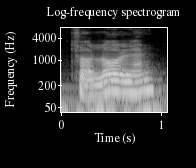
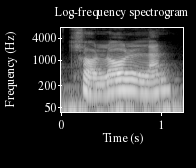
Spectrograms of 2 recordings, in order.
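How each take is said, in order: The two takes are said the same way.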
